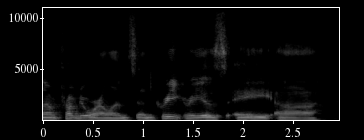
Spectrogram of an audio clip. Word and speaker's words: gris-gris: Is that how I pronounce it? Gris-gris?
